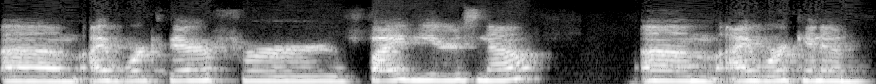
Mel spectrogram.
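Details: Adult speaker; normal speech.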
